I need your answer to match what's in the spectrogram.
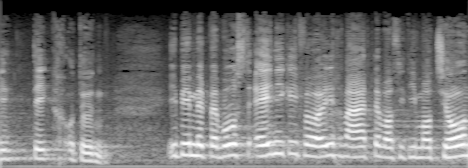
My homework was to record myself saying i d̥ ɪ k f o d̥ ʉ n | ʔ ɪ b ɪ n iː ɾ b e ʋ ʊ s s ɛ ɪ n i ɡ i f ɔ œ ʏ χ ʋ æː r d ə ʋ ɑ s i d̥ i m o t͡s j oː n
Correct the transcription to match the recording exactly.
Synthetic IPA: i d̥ ɪ k χ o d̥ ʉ n | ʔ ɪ b ɪ m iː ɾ b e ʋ ʊ s t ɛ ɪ n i ɡ i f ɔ œ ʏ χ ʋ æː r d ə ʋ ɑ s i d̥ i m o t͡s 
